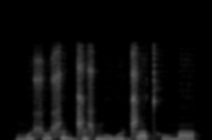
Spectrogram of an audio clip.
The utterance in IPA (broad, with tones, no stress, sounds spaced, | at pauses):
m o˨ ʂ o˦ ʂ ɐ˧ ɳ ɖ͡ʐ ɨ˦ ʂ m u˧ w u˨ ɖ͡ʐ a˨˦ t̪ʰ u˨ m a˨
